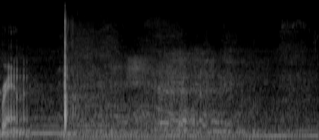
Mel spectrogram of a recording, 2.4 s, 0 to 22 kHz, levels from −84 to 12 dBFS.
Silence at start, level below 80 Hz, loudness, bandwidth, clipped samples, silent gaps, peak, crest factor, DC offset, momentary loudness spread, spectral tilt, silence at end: 0 s; -64 dBFS; -40 LUFS; 19 kHz; under 0.1%; none; -6 dBFS; 34 dB; under 0.1%; 13 LU; -4 dB/octave; 0 s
